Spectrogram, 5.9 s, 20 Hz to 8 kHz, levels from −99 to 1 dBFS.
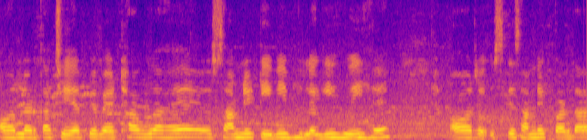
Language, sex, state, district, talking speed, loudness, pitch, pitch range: Hindi, female, Uttar Pradesh, Varanasi, 185 wpm, -12 LUFS, 210 Hz, 200-215 Hz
